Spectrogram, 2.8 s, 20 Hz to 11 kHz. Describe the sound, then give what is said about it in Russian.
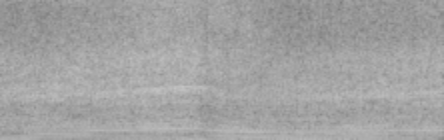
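A 1980s Nissan coupe engine revs loudly and continuously, its droning pitch dipping briefly midway as if shifting gear, then holding strong again. No one speaks. “Ее двигатель, однако, ревет довольно неистово.”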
